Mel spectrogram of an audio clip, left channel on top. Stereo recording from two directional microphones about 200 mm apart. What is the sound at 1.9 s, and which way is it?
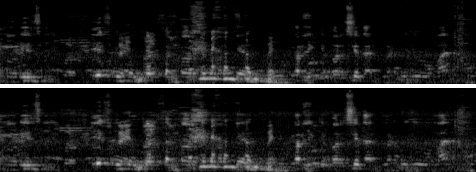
Speech, 45° left (ahead or behind).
